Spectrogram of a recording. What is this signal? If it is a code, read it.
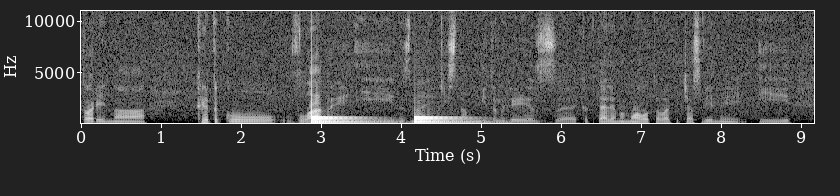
Clock strike, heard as a bell, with speech in Ukrainian. 2. Two o'clock.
